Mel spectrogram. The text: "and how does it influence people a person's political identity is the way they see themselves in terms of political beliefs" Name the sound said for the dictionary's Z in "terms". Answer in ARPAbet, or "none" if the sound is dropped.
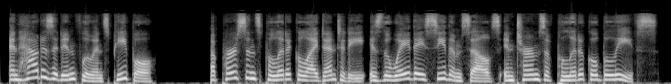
Z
